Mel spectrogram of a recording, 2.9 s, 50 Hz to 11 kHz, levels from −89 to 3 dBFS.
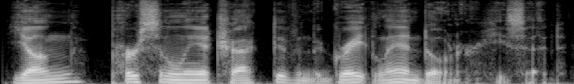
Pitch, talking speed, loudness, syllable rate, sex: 95 Hz, 190 wpm, -17 LUFS, 6.4 syllables/s, male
